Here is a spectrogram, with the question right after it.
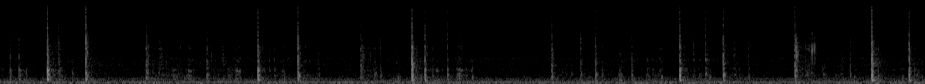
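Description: Fingertips tap and trace across the nutrition panel on the back of a cardboard macaroni and cheese box lying on newspaper. Sharp, dry taps ring out briefly and irregularly, with a soft scratchy rustle of tracing between them. A steady low hum runs underneath throughout.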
